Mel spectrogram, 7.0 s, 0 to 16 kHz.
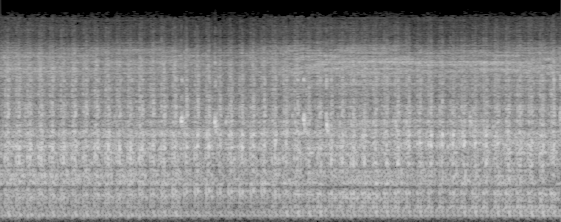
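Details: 1994 Chevrolet LT1 V8 at idle: a steady, hard, even knock about three and a half per second from a bent connecting rod.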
